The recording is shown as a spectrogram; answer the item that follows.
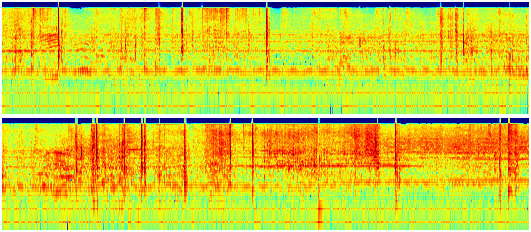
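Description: Skateboard wheels rolling on concrete, with sharp clacks of boards popping and landing and grinding on ledges, over music.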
